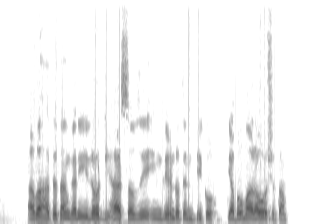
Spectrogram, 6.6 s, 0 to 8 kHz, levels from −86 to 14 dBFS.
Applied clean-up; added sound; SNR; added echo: neural separator model SepFormer DNS4.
